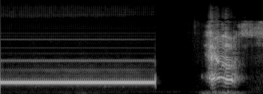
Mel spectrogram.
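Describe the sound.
A steady, unbroken telephone dial tone hums for about two seconds, then cuts off abruptly; after a brief silence, a voice begins speaking over the line.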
